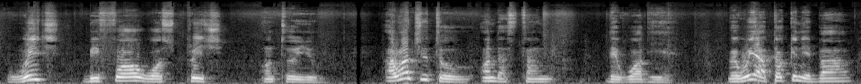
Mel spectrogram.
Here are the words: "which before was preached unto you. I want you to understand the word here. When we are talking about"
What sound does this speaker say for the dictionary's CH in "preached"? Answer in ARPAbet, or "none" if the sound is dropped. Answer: CH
